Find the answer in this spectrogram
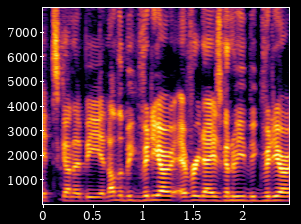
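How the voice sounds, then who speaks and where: With an enthusiastic tone, a man rattles along at a very fast pace in a fairly high pitch. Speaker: crypto YouTuber. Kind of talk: market commentary with Q&A. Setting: on camera.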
